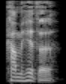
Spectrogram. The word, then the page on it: come hither: British English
